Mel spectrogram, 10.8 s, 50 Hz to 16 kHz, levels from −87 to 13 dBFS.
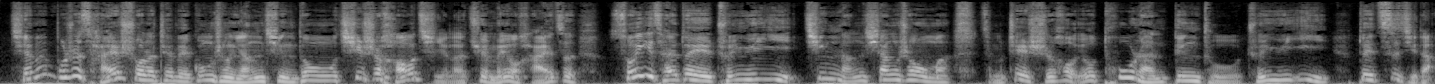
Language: Chinese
